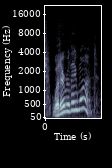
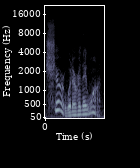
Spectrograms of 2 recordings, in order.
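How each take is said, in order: First: Very high, squeaked-up yes; startled agreement. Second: Softly agree, a little high; quiet, offhand yes; easygoing agreement. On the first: Guest preacher asked to run whole service, high-pitched agreement. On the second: Guest preacher agrees to speak briefly, quiet and easygoing. Casual agreement to Marcus's first request. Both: Retold or imitated.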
